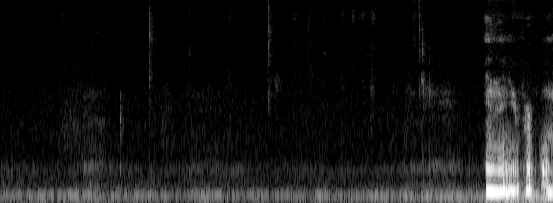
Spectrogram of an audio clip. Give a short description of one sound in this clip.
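A woman speaks quietly close by.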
